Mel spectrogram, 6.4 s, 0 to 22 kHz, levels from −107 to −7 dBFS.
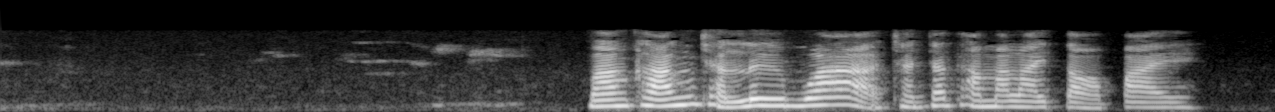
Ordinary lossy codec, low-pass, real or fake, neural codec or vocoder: MP3, 48 kbps; 7.2 kHz; fake; vocoder, 44.1 kHz, 80 mel bands, Vocos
